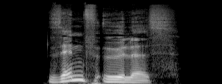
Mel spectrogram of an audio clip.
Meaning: genitive of Senföl
- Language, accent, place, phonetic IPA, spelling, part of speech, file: German, Germany, Berlin, [ˈzɛnfˌʔøːləs], Senföles, noun, De-Senföles.ogg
